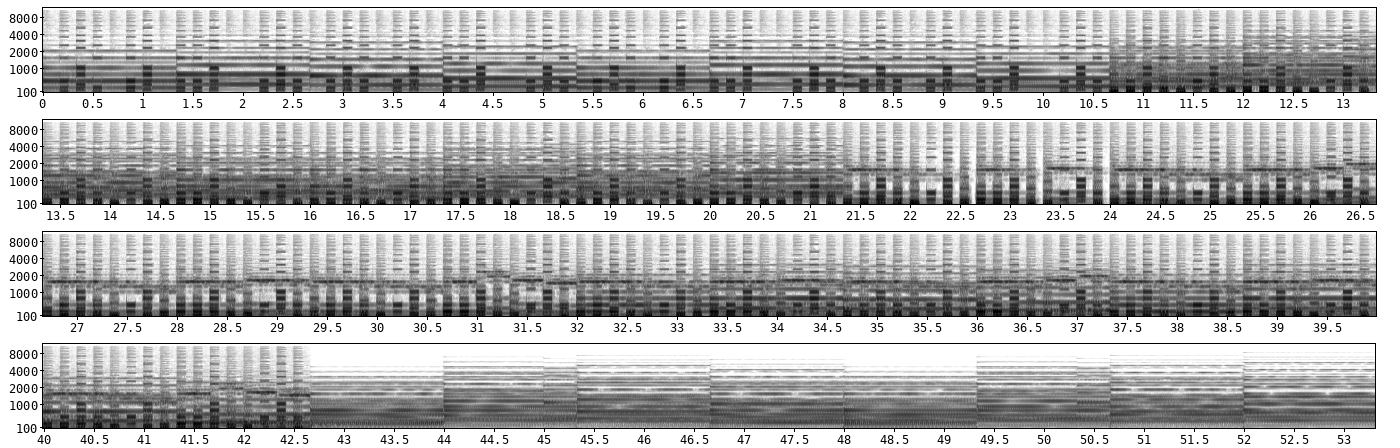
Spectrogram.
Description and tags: shit is real
disturbing but stupid loop with different parts.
